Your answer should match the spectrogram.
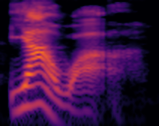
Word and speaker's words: Yahweh: Finally, there is evidence from more than one source that the modern Samaritan priests pronounce the name Yahweh or Yahweh. There is no reason to impugn the soundness of this substantially consentient testimony to the pronunciation Yahweh, or what looks like Yahweh. The encyclopedia author spells the first version Y-A-H-W-E-H and the second J-A-H-V-E-H, and I would pronounce them both the same.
